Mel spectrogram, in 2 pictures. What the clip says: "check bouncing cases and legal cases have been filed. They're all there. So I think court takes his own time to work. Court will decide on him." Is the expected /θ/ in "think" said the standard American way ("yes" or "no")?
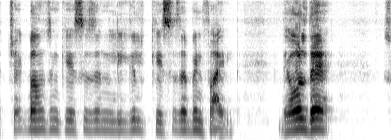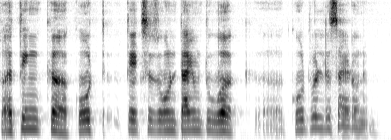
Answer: no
